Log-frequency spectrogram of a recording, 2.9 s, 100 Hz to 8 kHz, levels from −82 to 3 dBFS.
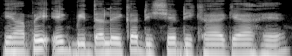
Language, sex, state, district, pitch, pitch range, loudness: Hindi, male, Assam, Kamrup Metropolitan, 140 Hz, 130-150 Hz, -13 LUFS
